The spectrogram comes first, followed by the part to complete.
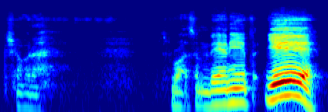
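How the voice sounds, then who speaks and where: A man's voice: on the high side, animated, brisk, gravelly, dry recording, studio quality. A man with a broad New Zealand Kiwi accent hosting a casual live stream, chatting to viewers in laid-back, matey slang.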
